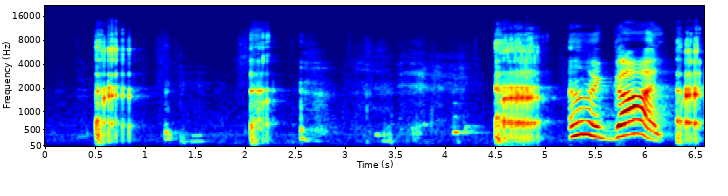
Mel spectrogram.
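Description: A run of loud voiced burps, some long and drawn out, with short gaps and quieter vocal sounds between them.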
